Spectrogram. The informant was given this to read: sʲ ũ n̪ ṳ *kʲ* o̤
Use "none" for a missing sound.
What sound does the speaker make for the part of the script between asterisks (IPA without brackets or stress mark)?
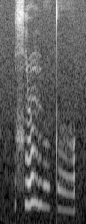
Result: t̪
